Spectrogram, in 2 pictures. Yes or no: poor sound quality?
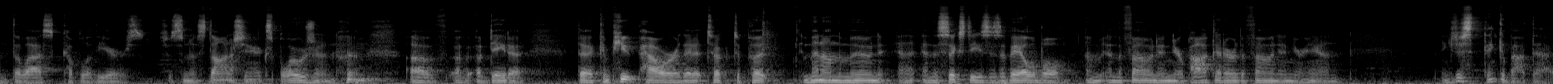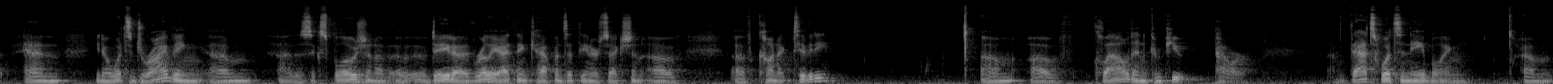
no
